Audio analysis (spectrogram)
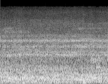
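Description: A rapid train bound for Tsudanuma rolls into a station, a loud, dense roar of wheels and motors filling the whole moment, very close and continuous.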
